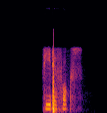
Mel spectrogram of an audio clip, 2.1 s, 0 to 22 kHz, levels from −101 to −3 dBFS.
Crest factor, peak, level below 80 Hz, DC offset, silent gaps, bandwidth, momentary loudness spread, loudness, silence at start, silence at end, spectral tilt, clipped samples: 26 dB; -2 dBFS; -40 dBFS; under 0.1%; none; 7.6 kHz; 24 LU; -25 LUFS; 0.85 s; 0.7 s; -9 dB/octave; under 0.1%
